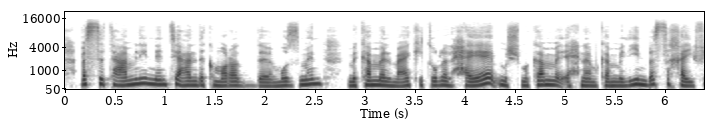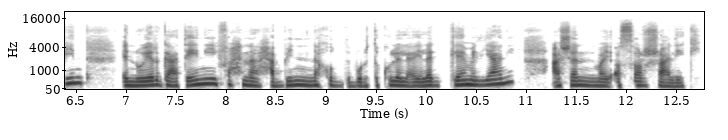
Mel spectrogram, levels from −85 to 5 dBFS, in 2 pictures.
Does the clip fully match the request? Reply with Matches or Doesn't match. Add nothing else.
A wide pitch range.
Doesn't match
